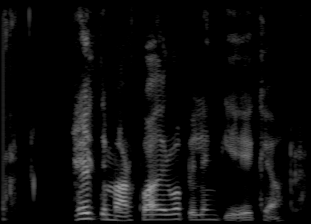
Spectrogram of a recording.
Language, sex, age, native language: Icelandic, male, 14, Icelandic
